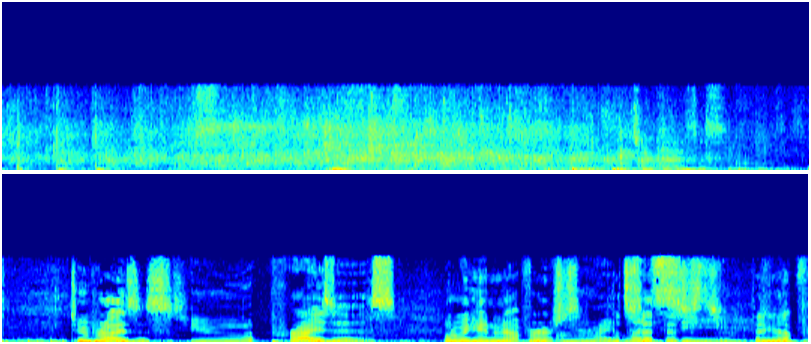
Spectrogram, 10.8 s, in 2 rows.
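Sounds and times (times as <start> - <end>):
audience applause: 0.0 - 5.2
speech: 2.2 - 2.6, 4.2 - 5.0, 5.8 - 10.7.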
